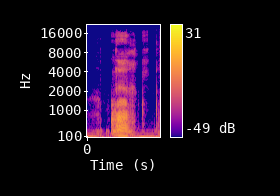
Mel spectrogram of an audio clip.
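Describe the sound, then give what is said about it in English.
A child's voice imitates a pig's oink: one drawn-out, gravelly, grunting call that swells loudly and then fades, with short breathy noises before and after. “What sound does a piggy make?”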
